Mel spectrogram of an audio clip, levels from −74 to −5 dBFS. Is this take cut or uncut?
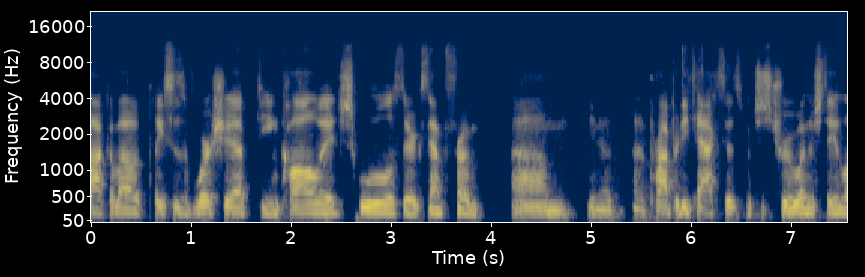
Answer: cut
